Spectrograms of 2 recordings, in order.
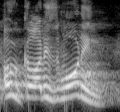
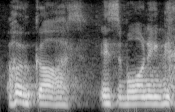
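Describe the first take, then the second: First: It is said in an excited, joyful tone. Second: It is said in a weary, groaning tone.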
